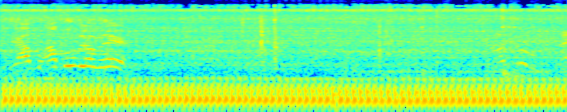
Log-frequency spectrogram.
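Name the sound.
backpack leaf blower running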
